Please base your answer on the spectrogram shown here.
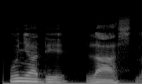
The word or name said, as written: Hunyadi Laszlo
